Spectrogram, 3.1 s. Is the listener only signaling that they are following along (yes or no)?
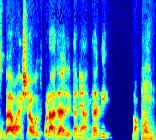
yes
